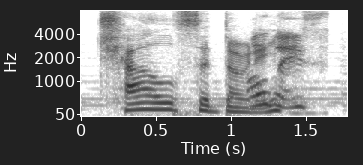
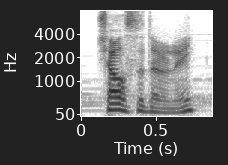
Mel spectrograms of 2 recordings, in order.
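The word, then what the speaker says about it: chalcedony: Of course, that'd be the one I can't pronounce. Chalidoni. Chelsea Sedoni.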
